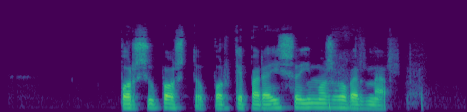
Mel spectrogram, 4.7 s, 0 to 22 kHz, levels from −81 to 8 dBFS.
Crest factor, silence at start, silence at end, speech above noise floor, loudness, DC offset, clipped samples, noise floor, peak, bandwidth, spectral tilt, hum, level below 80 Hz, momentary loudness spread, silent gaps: 20 dB; 1.2 s; 0.8 s; 53 dB; -22 LUFS; under 0.1%; under 0.1%; -74 dBFS; -2 dBFS; 9.6 kHz; -5.5 dB/octave; none; -54 dBFS; 6 LU; none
